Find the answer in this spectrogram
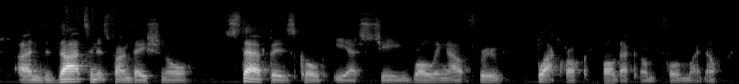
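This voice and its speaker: Against a quiet background, a man with a British accent and fairly low pitch speaks at a moderate pace in a monotone, flat intonation, with big swings in loudness. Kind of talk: panel discussion answer.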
